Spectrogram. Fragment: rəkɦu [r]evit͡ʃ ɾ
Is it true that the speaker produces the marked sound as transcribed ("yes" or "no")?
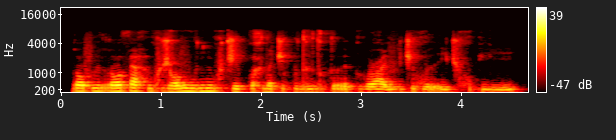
no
